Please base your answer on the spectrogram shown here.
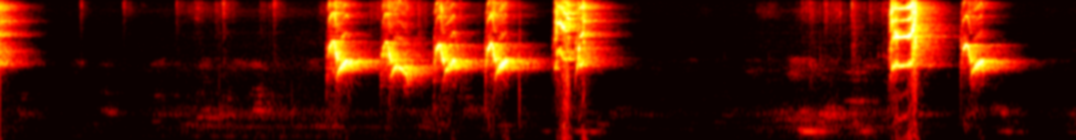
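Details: Greater green leafbird, described as a champion, delivering a quick series of four bright, falling, slurred notes, then a sharp crack and two more notes after a pause.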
